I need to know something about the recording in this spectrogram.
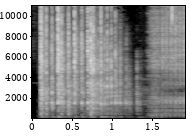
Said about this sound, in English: Exactly. Let's let's roll dice.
